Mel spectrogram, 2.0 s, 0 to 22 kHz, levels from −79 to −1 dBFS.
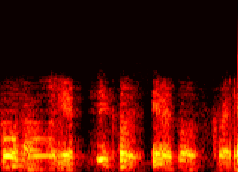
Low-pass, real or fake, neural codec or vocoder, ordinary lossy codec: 5.4 kHz; fake; codec, 44.1 kHz, 0.9 kbps, DAC; AAC, 24 kbps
